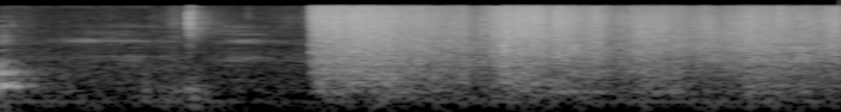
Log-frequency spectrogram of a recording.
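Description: Shopping bag and wrapping rustling as a garment is pulled out. The rustling starts suddenly about one and a half seconds in and keeps going loudly.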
